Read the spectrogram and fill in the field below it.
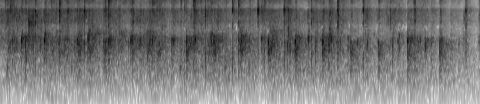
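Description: Sustained audience applause in a lecture hall, many hands clapping steadily at a fairly loud level throughout, following a request to welcome conference speakers.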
